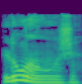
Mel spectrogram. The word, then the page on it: louange: francais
